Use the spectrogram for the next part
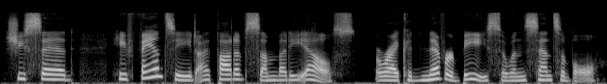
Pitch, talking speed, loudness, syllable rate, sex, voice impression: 210 Hz, 160 wpm, -19 LUFS, 4.6 syllables/s, female, feminine, adult-like, tensed, powerful, slightly bright, clear, slightly halting, friendly, slightly reassuring, elegant, lively, kind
